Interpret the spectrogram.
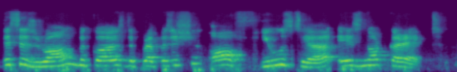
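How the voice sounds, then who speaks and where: A young woman with a Pakistani accent, a native Urdu speaker, giving a measured grammar presentation with frequent pauses. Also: sits high, slight background noise, poor audio. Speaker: student presenter.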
